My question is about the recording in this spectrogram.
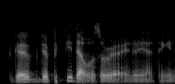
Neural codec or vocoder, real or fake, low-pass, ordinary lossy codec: codec, 16 kHz in and 24 kHz out, 1 kbps, XY-Tokenizer; fake; 7.2 kHz; none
